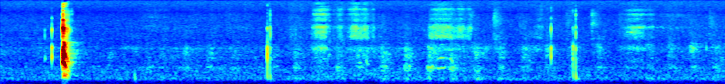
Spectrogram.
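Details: Hiccups in a four-day-old newborn just home from the hospital: several sharp brief catches over a few seconds in a quiet room, with soft breathing and small noises between.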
